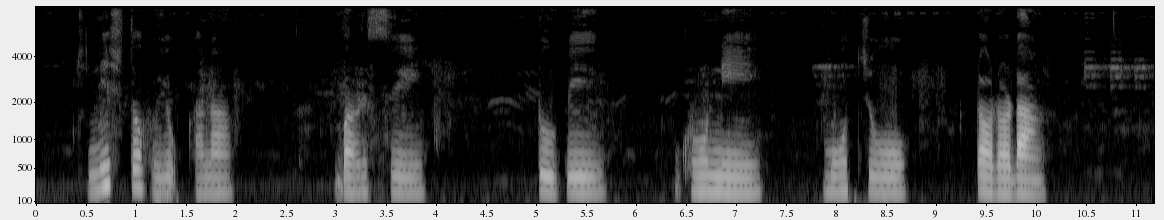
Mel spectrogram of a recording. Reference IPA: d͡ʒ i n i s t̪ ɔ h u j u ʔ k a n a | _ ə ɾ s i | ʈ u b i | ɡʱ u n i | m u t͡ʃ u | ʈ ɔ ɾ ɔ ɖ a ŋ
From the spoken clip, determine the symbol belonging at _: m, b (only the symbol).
b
